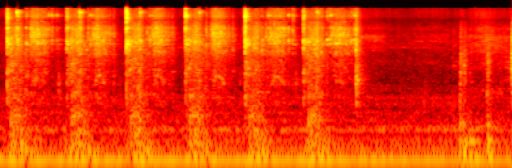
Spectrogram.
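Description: Recoil starter of a Poulan chainsaw yanked about six times in quick succession, roughly one pull every three-quarters of a second, without the engine catching; the owner suspects it is flooded. A few light knocks follow near the end as the saw is handled on the bench.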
